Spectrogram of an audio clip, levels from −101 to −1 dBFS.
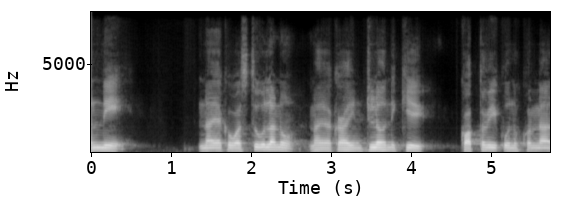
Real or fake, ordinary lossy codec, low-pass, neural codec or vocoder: fake; none; none; codec, 16 kHz, 1 kbps, X-Codec, HuBERT features, trained on LibriSpeech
